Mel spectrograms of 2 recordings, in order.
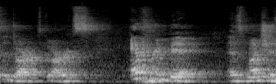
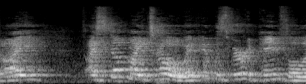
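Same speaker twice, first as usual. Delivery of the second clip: louder, higher, stumbling excuse; flustered shouted excuse; 6 semitones higher, 4 dB louder than usual. Acted. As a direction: shout a lame excuse to the neighbour. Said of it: "he shouted".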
